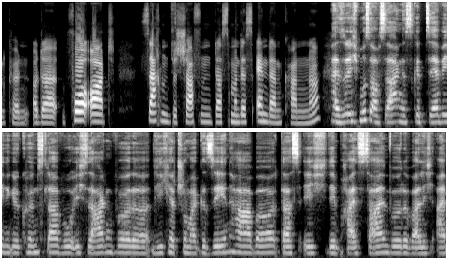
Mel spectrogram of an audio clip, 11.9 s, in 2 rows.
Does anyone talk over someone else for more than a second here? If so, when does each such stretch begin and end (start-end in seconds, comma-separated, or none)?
none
